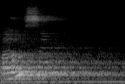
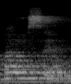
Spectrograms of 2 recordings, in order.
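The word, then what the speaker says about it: boatswain: Y'all ever heard of something called a bosun? It's spelled boat swain. B-O-A-T-S-W-A-I-N. You heard of one? A bosun.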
